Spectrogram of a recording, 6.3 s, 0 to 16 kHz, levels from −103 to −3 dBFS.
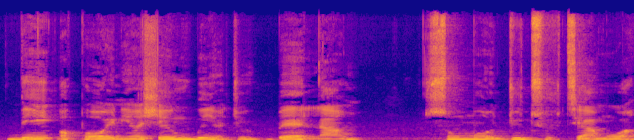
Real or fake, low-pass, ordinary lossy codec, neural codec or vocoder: real; 14.4 kHz; MP3, 96 kbps; none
